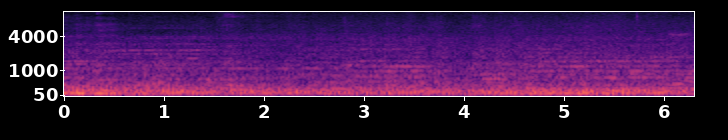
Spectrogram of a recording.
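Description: Background music playing over the café's sound system, with steady held notes and no talking over it.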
